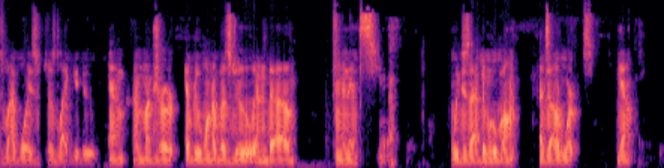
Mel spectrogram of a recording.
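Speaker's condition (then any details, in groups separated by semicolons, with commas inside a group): Laryngectomy, oesophageal; esophageal speech when without usual speech device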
